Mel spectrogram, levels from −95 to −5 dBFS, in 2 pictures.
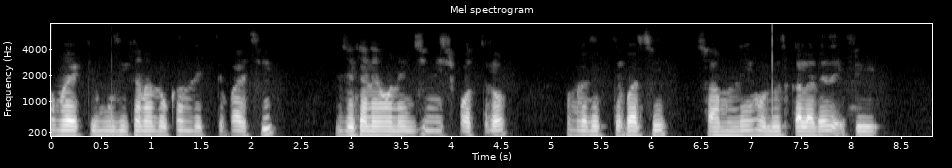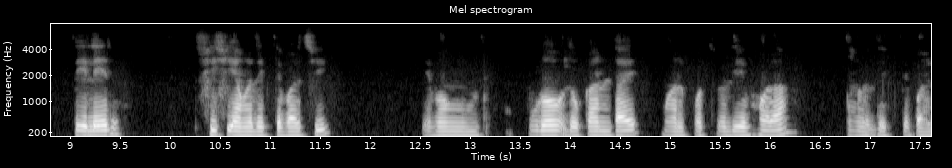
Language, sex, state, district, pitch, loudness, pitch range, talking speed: Bengali, male, West Bengal, Kolkata, 120 Hz, -20 LUFS, 115-125 Hz, 105 wpm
